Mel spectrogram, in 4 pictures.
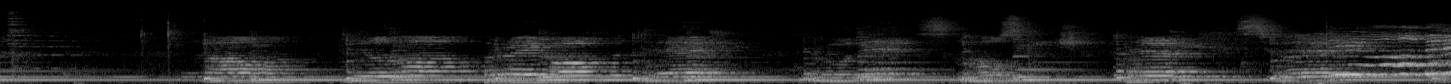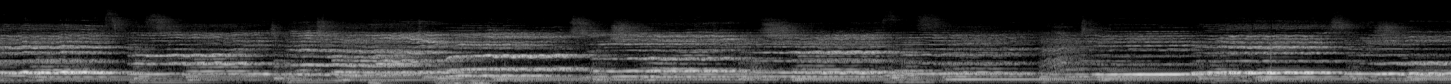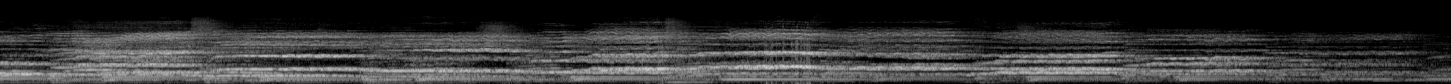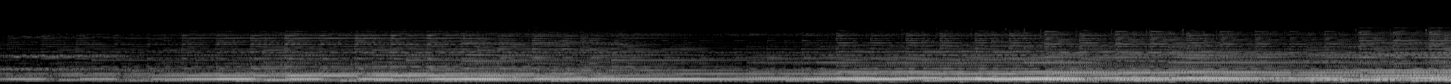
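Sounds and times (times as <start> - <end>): classical instrumental music: 0.0 - 58.0
operatic singing voices: 1.9 - 45.2.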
